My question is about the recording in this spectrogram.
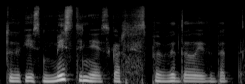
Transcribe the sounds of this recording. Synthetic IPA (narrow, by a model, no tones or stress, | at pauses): t̪ukʲiːsmʲɪsʲt̪ʲɪnʲɛːskɐɾt̪ʲɛspɐʋʲɪd̪ɐlʲˠiːsbʲɛt̪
